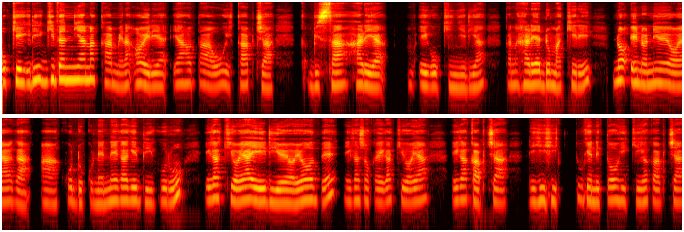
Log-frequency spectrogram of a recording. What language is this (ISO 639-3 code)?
kik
